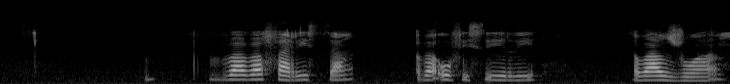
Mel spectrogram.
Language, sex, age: Venda, female, 24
